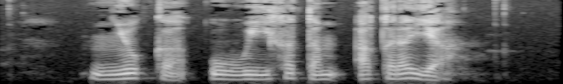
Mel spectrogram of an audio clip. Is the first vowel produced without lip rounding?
no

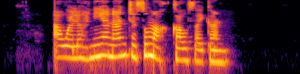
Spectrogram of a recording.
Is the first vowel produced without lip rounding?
yes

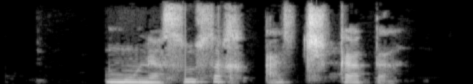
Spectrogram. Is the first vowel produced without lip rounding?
no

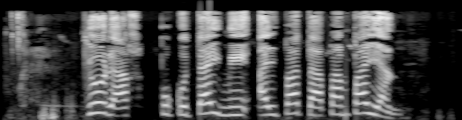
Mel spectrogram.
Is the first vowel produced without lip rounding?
no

